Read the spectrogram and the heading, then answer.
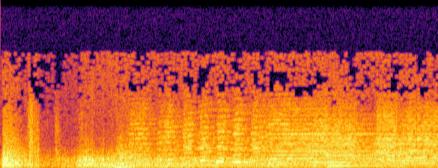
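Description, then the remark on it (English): A lightning strike hits a tree during a storm: a loud, deep thunder crash bursts in at once and rolls on as a heavy, booming rumble for several seconds, with no voices over it. “a streak of lightning seared its way from a cloud and struck Little Tree with a mighty crash”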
